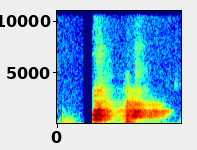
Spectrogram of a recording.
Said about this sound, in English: Sounds of barking.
